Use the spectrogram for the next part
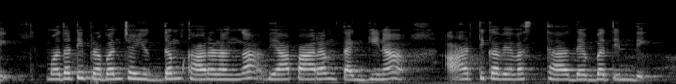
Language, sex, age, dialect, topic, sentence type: Telugu, female, 18-24, Southern, banking, statement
